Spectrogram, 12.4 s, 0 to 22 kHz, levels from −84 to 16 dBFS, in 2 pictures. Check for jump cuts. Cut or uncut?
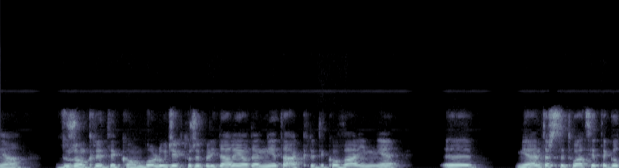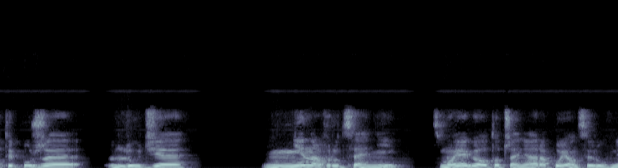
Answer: cut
